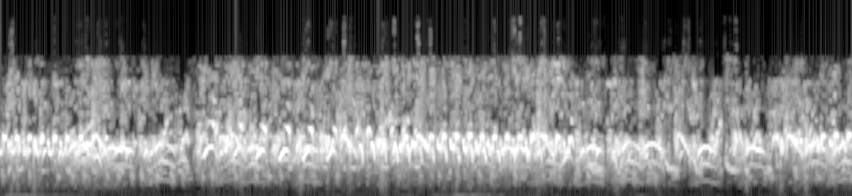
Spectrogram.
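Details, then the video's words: Songon otong birds calling in a noisy flock, played to attract birds: a thick wall of squeaky, high chirps repeats rapidly throughout, with two short low hums in the background. "SUARA PIKAT SONGON OTONG (RIBUT)"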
